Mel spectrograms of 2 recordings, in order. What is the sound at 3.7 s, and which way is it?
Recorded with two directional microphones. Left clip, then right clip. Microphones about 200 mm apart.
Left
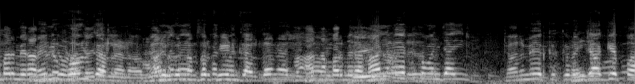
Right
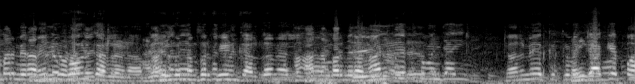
Speech, 45° left (ahead or behind).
